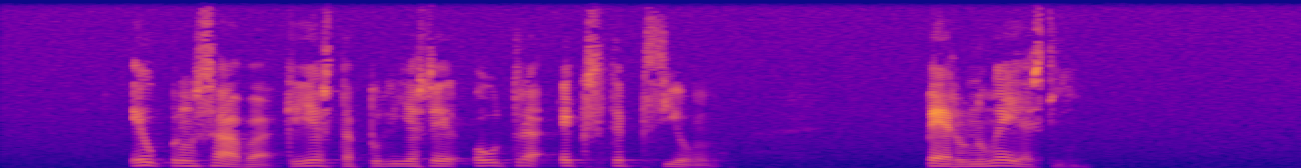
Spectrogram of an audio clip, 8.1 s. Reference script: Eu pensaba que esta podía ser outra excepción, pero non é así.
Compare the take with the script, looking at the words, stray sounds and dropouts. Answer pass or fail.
fail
